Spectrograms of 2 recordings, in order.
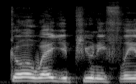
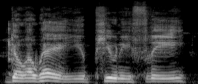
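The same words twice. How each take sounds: First: It is said in a plain, ordinary voice. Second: It is said in Namor's stilted, accented voice.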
